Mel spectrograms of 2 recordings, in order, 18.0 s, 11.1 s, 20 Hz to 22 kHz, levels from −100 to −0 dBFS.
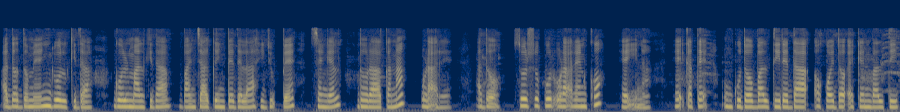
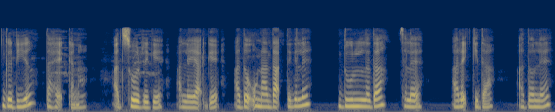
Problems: none marked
